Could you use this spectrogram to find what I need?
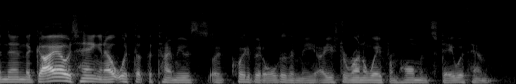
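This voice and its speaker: With a western Canadian accent, a man speaks at a fairly low pitch. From Vancouver, western Canada. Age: 40s. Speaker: comedian. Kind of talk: interview.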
